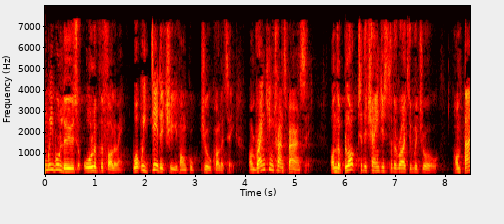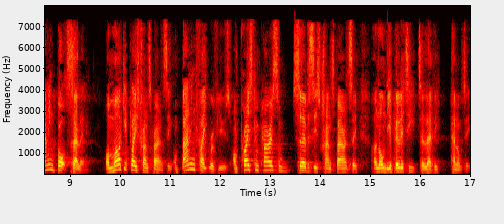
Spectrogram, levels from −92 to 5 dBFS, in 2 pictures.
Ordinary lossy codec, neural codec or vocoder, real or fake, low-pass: AAC, 32 kbps; none; real; 7.2 kHz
